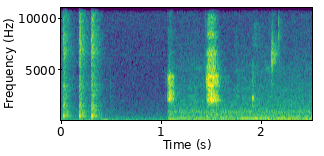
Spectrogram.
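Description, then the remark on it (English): A dog gives a squeaky, whining yawn, with a couple of breathy huffs before it and a faint high squeak trailing after, amid otherwise quiet surroundings. “And we got the dog yawning.”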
